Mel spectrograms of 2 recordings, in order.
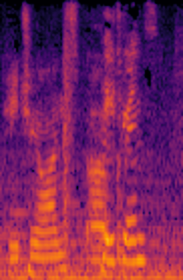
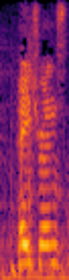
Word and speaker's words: patron: And we want to give a huge thank you to our Patreons. Patrons. I learned that I've been saying it wrong this whole time.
